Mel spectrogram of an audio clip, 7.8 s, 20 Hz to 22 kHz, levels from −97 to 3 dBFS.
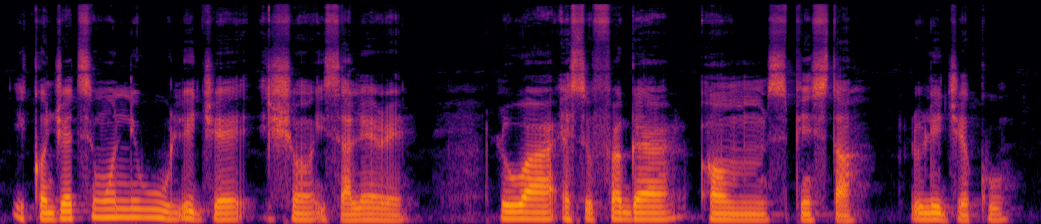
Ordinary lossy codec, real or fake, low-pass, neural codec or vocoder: none; real; none; none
